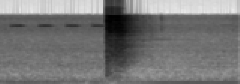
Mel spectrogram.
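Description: An air rifle fires with a sharp crack.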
